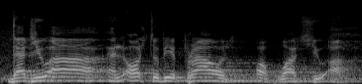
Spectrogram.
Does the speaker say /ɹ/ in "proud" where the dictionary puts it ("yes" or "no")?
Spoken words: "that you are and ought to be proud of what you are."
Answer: yes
